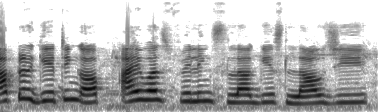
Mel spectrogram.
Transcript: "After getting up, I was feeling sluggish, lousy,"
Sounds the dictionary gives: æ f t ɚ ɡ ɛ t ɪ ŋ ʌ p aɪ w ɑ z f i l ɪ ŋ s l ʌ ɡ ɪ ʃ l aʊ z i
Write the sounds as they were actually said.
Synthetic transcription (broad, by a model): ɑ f t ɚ ɡ ɛ t ɪ ŋ ʌ p aɪ w ɑ z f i l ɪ ŋ s l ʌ ɡ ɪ s l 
